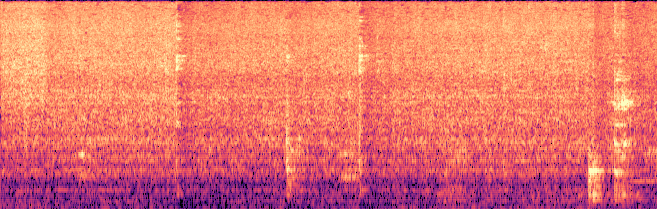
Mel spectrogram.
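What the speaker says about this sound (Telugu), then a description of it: "పన్నీర్ తీసుకుంటాను చిన్న ముక్కలు కోసుకున్నాను ఇలా ఫ్రై చేసుకుంటే ఉప్పు కారం ఇంటికి పడుతుంది" Small cut pieces of paneer fry in a pan with a steady, fairly loud sizzle, marked by a few soft stirring knocks and a brief clatter toward the end.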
